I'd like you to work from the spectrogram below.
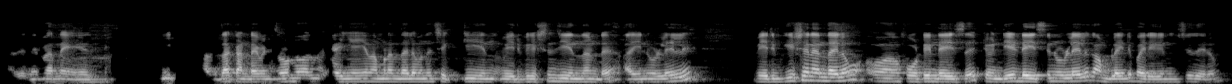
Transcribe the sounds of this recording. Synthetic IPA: ɐðinːepːɐrɐɲːɐ | iː | ɐʋɐt̪ːakɐɳɖɐjmensonːɨʋɐnːɨkɐɻiɲːɐiŋːɡilnɐmːɐɭe̞nd̪aːjɐlumʋɐnːɨt͡ɕe̞kːɨejnːɨʋe̞ɾifikːɐːʂɐnt͡ɕe̞jːunːɐɳɖɨɐðinuɭːelːe | ʋe̞ɾifikːeʂɐne̞nd̪aːjɐlumfo̞ːrʈːiːnɖe̞jsɨtwenɖieʈɖe̞jsinuɭːelukɐmpɭejndɨpɐɾiɣɐɳit͡ɕːut̪ɐɾum

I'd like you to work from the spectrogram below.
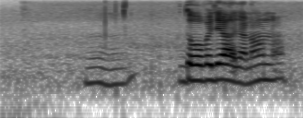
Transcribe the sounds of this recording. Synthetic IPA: d̪oːbəd͡ʒeːaːd͡ʒaːnaːɦonaː

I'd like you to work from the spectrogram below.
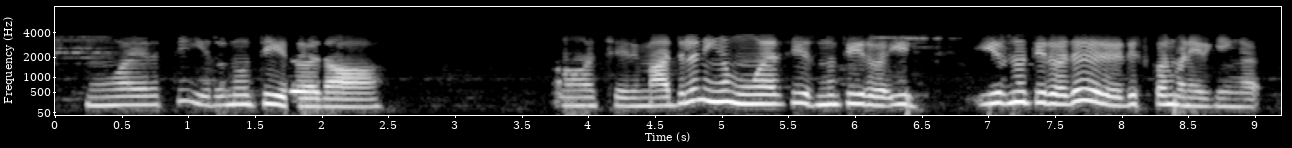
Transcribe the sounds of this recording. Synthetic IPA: muːʋaːjɪɾɐt̪ːɯɪɾɯnuːt̪ːɯɪɾɯʋɐðaː | aːsɐɾɪmaːðɯlɐniːŋɡɐmuːʋaːjɪɾɐt̪ːɯɪɾɐnuːt̪ːɯɪɾɯʋɐ | ɪɾɯnuːt̪ːiɪɾɯʋɐðɯɖɪskɐʊɳpɐɳːɪɪɾɯk̬ːiːŋɡɐ

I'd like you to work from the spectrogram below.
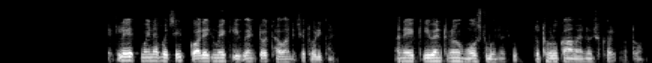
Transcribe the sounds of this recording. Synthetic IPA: ḛʈleːk̚məɦinapət͡ʃʰikɔled͡ʒmãekiʋeɳʈot̪ʰəʋanit͡ʃʰet̪ʰoɽikʰaɳi | ə̰neːkiʋeɳʈnoɦosʈbənjũt͡ʃʰṵ̃t̪ot̪ʰoɽũkamɛnũd͡ʒkə̰ɾt̪ot̪o

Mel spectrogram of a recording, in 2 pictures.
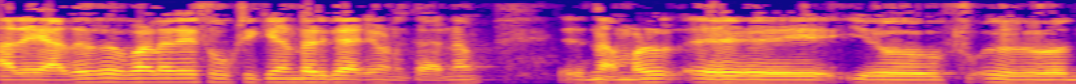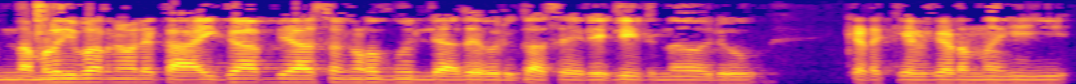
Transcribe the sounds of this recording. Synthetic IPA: ɐðeɐðɨʋɐɭɐɾe̞suːkʂikʲːeːɳɖɐoɾukaːɾjɐmaːɳɨkaːɾɐɳɐm | nɐmːɐɭ | nɐmːɐɭiːpɐrɐɲːuoːlɐkaːjɣaːbʱjaːsɐŋːɐɭo̞nːumilːaːðe̞oɾukɐseːɾɐjiliɾunːɐo̞ɾu | kiɽɐkːiɭkiɽɐnːɐiː

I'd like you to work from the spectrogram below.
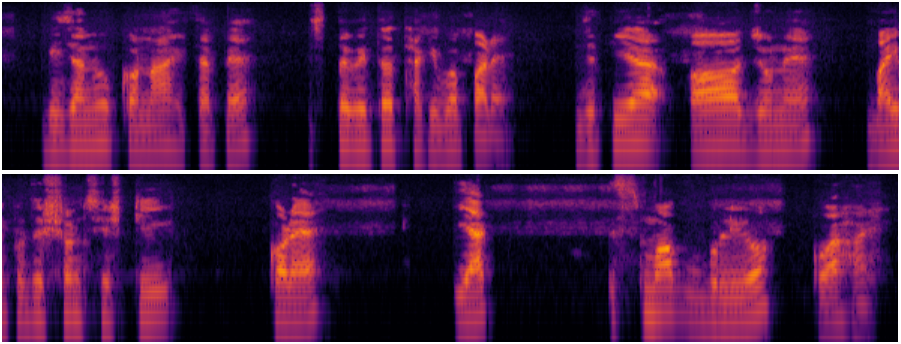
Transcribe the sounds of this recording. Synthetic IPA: bizanukɔnaɦisapɛ | ist̪ɔɡit̪ɔt̪ʰakibɔpaɹɛ | zet̪ijaɔzonɛ | bajpɹɔd̪usɔnsɹisʈi | kɔɹɛ | ijak̚ | smɔk̚bulijɔ | kɔwaɦɔj

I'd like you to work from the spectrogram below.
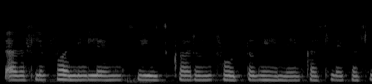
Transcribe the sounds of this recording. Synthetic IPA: əd̪əslefənilensjuːd͡zkəɾuːnfotoɡʱenekəslekəsle

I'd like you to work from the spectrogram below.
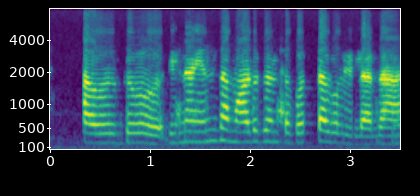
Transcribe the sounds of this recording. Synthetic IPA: ɐʋɐd̪ud̪inɐend̪ɐmaːɽud̪uɐnt̪ɐɡɔt̪ːaːɡoːd̪ilːɐːlːɐ

